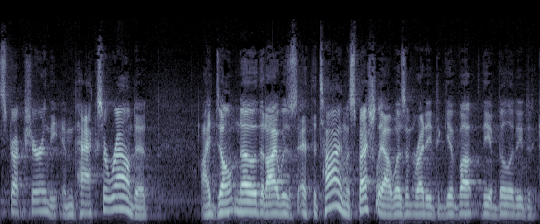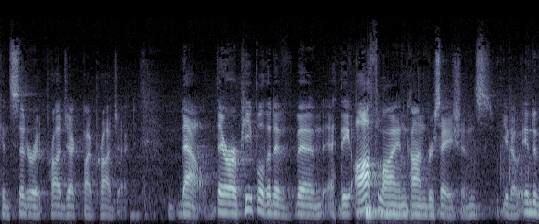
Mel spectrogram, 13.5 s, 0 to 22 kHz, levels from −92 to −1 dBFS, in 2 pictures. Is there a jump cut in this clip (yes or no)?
yes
